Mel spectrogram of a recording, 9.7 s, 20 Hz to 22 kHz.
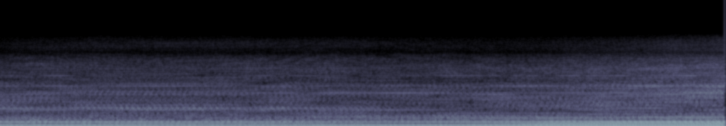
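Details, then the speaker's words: Late-1980s Caterpillar 943 track loader diesel idling while warming up; steady, deep rumble with an even beat, no knocks or misses throughout; normal healthy warm-up idle. "Kind of just do some more walk around while we're waiting on it to warm up."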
